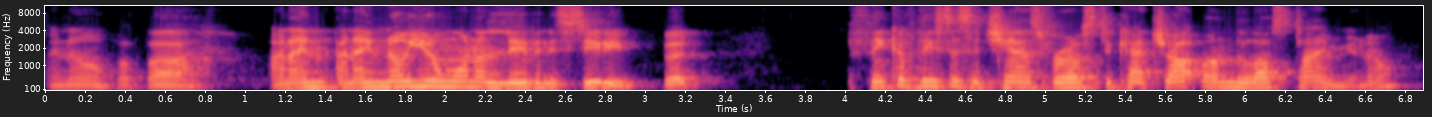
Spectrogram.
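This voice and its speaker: A man's voice: high-pitched, expressive, brisk, a bit bright. A man acting as an exasperated but dutiful forty-year-old son, hesitant and weary, in a naturalistic table read. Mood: weary, pleading.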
